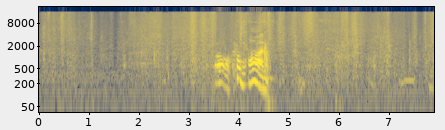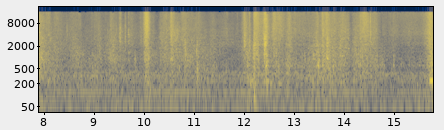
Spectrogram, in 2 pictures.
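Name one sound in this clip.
Fabric rustles as a man pulls a hood on and off.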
